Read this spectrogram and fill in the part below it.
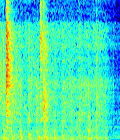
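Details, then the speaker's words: Whirlpool Super Capacity Plus direct-drive top-load washer, three-speed motor, lid open with lid switch bypassed: repeated even swishing strokes with soft knocks as agitator churns clothes; normal agitation. "you see that agitator doing excellent job getting those clothes Vortex down along all the fins for manual agitation doing an excellent job"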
